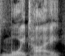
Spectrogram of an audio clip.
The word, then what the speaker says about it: Muay Thai: And yet now, let me say if I pronounce this correctly, Muay Thai. Muay Thai, yes.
